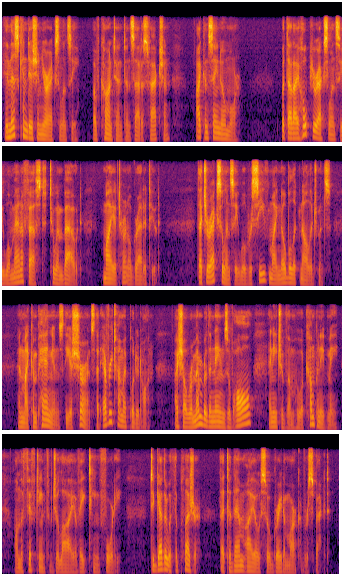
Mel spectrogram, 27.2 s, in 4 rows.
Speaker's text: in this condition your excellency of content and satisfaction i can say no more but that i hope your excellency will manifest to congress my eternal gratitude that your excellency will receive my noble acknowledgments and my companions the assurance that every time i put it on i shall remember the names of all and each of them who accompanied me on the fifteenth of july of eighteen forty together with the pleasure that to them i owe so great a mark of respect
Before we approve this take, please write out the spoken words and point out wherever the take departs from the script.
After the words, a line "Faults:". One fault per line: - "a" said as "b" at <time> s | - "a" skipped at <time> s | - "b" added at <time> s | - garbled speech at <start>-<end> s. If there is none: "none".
in this condition your excellency of content and satisfaction i can say no more but that i hope your excellency will manifest to embowed my eternal gratitude that your excellency will receive my noble acknowledgments and my companions the assurance that every time i put it on i shall remember the names of all and each of them who accompanied me on the fifteenth of july of eighteen forty together with the pleasure that to them i owe so great a mark of respect
Faults:
- "congress" said as "embowed" at 7.9 s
